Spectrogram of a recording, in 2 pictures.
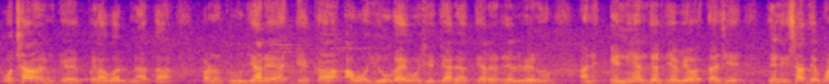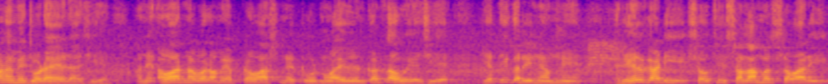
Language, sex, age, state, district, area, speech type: Gujarati, male, 60+, Gujarat, Junagadh, urban, spontaneous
